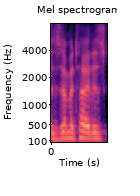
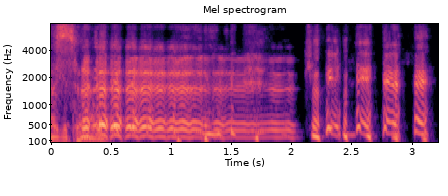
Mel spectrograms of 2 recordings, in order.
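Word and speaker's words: Zemaitis: Did you say zematitis? Is that how you say it? Zemitis? It's not an infection, dude. I know it Zemitis. sounds like an infection.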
